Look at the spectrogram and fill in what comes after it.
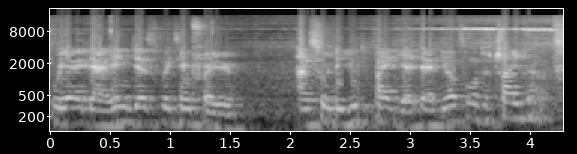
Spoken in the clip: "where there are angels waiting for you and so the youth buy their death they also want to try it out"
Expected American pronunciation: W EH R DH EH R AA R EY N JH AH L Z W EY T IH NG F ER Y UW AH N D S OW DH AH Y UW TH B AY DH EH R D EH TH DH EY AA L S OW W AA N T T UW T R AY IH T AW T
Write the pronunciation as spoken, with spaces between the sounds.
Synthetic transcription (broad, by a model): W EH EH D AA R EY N JH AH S W EY T IH NG F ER Y UW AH N S OW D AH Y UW T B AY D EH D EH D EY AA L S OW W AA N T T UW T R AY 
